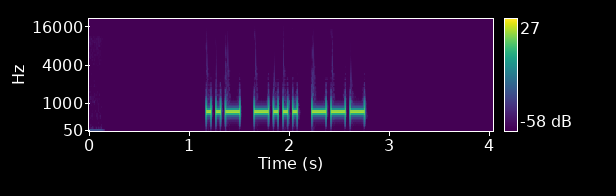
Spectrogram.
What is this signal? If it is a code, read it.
Morse code, heard as a keyed tone, about 25 wpm, 700 Hz. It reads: UBO
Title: USA Call Sign Postfixes - 3 Letters 25wpm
